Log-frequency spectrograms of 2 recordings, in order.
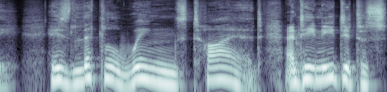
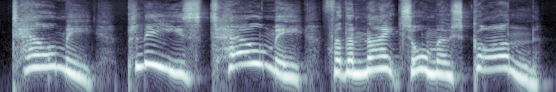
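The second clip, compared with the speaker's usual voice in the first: very high, urgent begging; impatient high moth voice; pleading little moth. A narrator's reading. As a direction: beg for the secret, pitched way up. Moth begs owl for the secret.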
